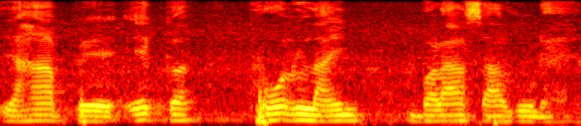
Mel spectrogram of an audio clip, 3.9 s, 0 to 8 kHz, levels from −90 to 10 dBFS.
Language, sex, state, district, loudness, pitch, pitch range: Hindi, male, Jharkhand, Palamu, -15 LUFS, 130 Hz, 120-140 Hz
